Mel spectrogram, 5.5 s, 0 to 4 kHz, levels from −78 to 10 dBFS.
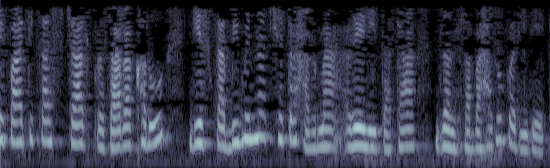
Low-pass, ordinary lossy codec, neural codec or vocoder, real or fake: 3.6 kHz; none; none; real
